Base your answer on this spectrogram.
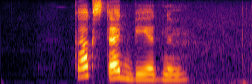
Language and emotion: Russian, neutral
